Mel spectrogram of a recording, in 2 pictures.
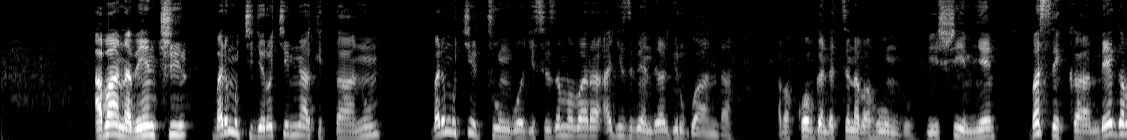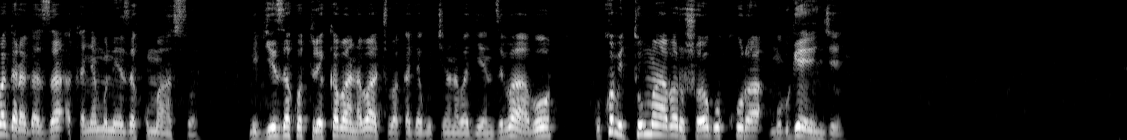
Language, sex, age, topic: Kinyarwanda, male, 18-24, education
